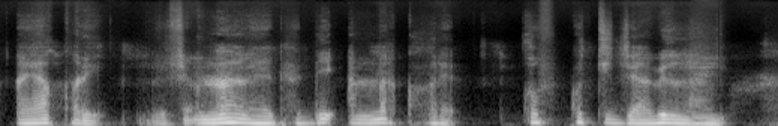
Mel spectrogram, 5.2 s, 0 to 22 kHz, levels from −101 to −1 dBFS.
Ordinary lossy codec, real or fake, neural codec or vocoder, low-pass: none; fake; codec, 44.1 kHz, 2.6 kbps, DAC; none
